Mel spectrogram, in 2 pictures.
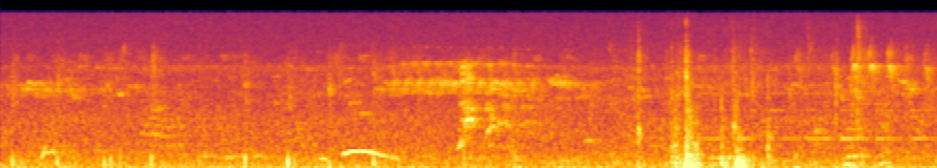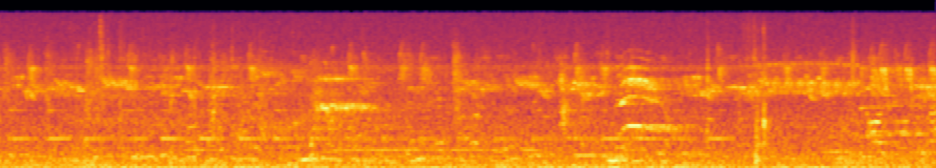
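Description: Faint outdoor ambience of distant children's voices and chirping birds, with one sharp click about seven seconds in.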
